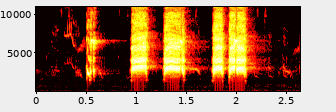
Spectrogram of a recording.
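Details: A black francolin (kala teetar) in Sindh, Pakistan calls with one sharp introductory note, then loud harsh grating bursts, the final two run together, with faint softer notes trailing after.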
